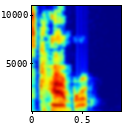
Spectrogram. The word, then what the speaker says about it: Canberra: Like, y'all say Canberra, but it's Canberra.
